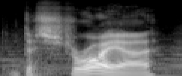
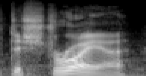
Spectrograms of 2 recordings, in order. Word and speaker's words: Destoroyah: even funnier because destoroyah whose name looks like you have to pronounce it with an incredibly thick Japanese accent just cuz there's a bunch of extra a's in there because his name's destoroyah but it's spelled like DISA - Roya he's just this giant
